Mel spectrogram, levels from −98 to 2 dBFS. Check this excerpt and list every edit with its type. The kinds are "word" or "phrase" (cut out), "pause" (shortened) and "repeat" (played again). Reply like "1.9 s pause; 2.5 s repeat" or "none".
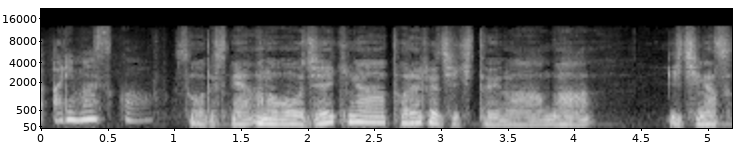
0.9 s pause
